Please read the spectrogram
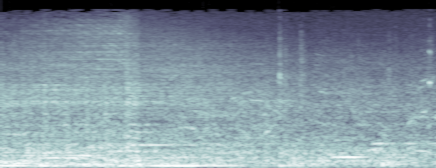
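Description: Crowd in a large indoor arena making a steady hubbub of voices and applause as the floor routine ends.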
